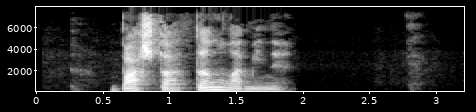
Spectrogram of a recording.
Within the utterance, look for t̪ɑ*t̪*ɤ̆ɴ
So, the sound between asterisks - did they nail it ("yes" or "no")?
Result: yes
